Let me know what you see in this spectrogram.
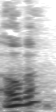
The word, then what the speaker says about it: Oba: I guess that's how you pronounce that, Oba? – Yeah, you got it.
